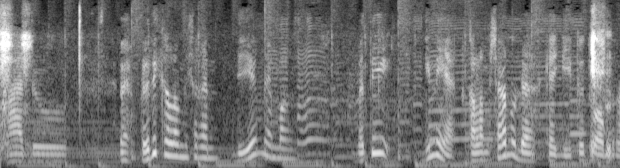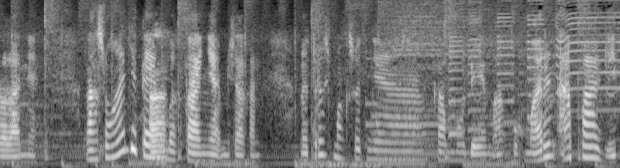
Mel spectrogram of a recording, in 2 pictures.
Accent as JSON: {"language": "Indonesian", "town": "Ambarawa", "region": "Central Java", "country": "Indonesia", "tie": "born or raised there", "said": "Lah deket kok, kampung gua Ambarawa."}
